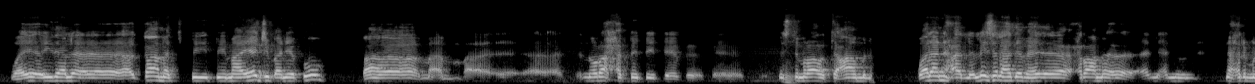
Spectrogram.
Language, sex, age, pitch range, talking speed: Arabic, male, 50-69, 155-195 Hz, 70 wpm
